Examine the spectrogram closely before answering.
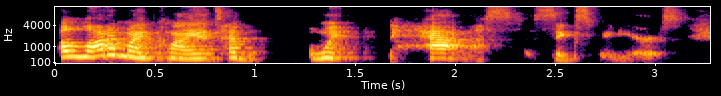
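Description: A woman's raised, projected voice, high in pitch, at a moderate pace. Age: 20s. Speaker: life coach. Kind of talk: interview.

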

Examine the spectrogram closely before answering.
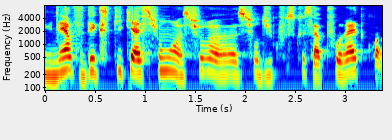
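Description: A woman's dark, mellow tone at a fairly slow pace, with fairly even intonation. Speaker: ghost hunter, undertaker. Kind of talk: casual chat.

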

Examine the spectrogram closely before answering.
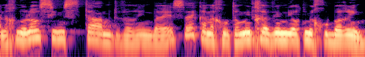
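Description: Fairly high in pitch, this man speaks at a fairly quick pace. His tone is dark and mellow, on a very clean recording with a silent background. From Israel, Tel Aviv. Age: 50s. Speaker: business coach and consultant. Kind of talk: podcast interview.

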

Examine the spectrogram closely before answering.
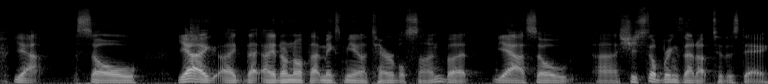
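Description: On a very clean recording with a silent background, a man with a very deep, low pitch talks at a moderate pace with fairly even intonation. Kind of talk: casual chat. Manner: relaxed.

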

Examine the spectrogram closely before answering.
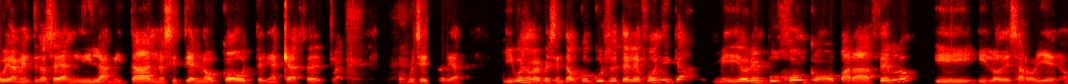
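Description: This man's pitch is fairly high and varies in an ordinary way, and he talks at a fairly quick pace. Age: 20s. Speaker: entrepreneur. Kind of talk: casual interview.

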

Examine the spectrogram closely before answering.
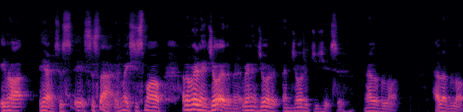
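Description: The man's speech comes at a very fast pace. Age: 30s. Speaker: MMA fighter and coach. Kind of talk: casual interview chat.

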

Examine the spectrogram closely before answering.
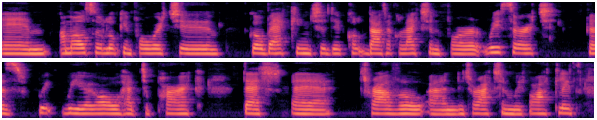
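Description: Monotone, flat intonation in a Portuguese accent, captured in a very clean recording with a silent background. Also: woman, medium pitch for a woman, fairly slow pace. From Brazil. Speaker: physiotherapist and para-sport classifier. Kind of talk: interview.

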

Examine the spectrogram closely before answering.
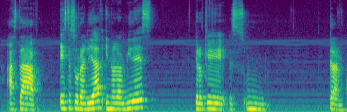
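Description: Through audible room echo, a woman at medium pitch speaks at a fairly slow pace with fairly even intonation. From Mexico, small town. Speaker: podcast host. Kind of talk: casual chat.

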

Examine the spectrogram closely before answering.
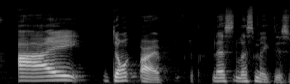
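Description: With an American accent, a man talks at a very slow pace in a fairly high voice with ordinary pitch variation. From Easton, Pennsylvania. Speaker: musician and military veteran. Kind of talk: casual chat.

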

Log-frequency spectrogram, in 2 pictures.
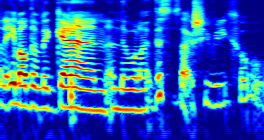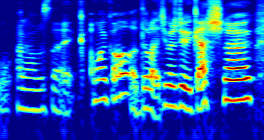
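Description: A very fast-talking woman in a London accent, with big swings in loudness. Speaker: dance music artist, interviewed guest. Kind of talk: casual chat, podcast interview.

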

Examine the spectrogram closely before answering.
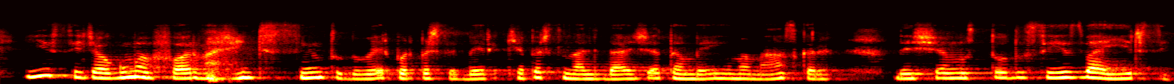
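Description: A woman of medium pitch talks with fairly even intonation in a plain, everyday voice. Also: fairly slow pace. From Porto Alegre, southern Brazil. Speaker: slam poet. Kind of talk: spoken word poetry, slam performance. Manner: intense, rhythmic, emotive delivery; reflective, introspective.

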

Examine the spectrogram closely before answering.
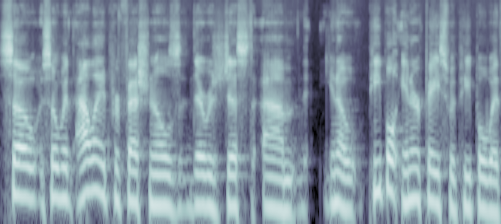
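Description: With an American accent, a man in a normal speaking voice talks at a moderate pace, his fairly high pitch showing ordinary variation, on a very clean recording with a silent background. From California, Clovis near Fresno. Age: 40s. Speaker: addiction counselor and trainer. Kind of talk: interview conversation.

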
